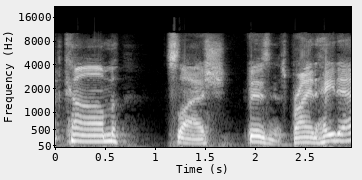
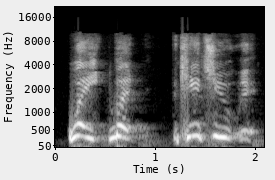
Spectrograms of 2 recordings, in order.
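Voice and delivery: high, slow mock protest; stretched-out, pitched-up appeal; imitated helplessness; 12 semitones higher, much slower than usual. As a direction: act out a helpless, halting plea. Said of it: "if helplessness is the right word".

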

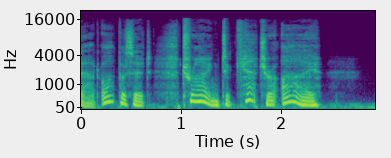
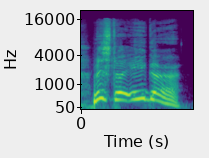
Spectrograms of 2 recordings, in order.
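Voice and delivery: high-pitched call for attention; 12 semitones higher than usual. A narrator's reading. Mister Beebe hailing Mister Eager from the carriages, calling out. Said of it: "called Mister Beebe".

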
